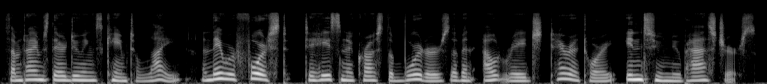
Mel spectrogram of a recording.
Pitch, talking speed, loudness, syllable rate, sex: 190 Hz, 170 wpm, -20 LUFS, 5.4 syllables/s, female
